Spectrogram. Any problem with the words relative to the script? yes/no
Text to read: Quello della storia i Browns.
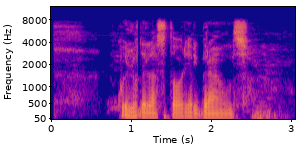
no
